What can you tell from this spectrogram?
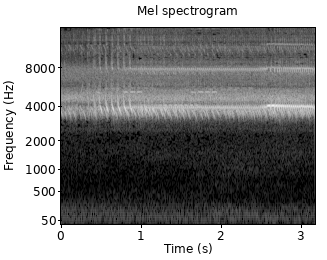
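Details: Autumn bell crickets at Sanuki in Chiba Prefecture, Japan, ringing in a high, pulsing trill that swells early, settles into a continuous shimmering drone, then brightens with a louder clear ring near the end.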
